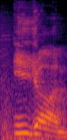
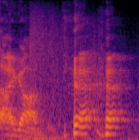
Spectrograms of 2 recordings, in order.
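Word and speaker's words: Eygon: Egon, not Igon. Slightly different.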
